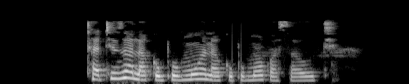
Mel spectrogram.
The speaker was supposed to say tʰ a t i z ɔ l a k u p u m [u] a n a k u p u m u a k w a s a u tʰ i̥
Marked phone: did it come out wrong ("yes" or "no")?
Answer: no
